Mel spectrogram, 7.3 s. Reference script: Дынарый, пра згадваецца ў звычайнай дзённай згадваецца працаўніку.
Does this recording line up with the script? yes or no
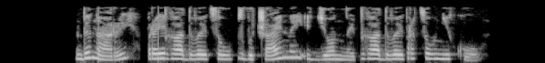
yes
